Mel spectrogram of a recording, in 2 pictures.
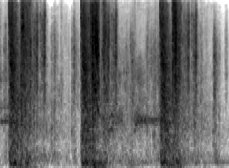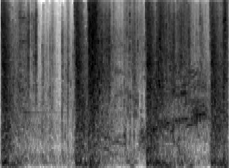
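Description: A gun fires loud bursts of shots.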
